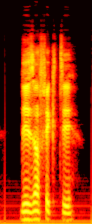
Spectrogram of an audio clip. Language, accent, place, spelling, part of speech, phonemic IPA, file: French, France, Lyon, désinfecter, verb, /de.zɛ̃.fɛk.te/, LL-Q150 (fra)-désinfecter.wav
- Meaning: to disinfect, to sanitize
